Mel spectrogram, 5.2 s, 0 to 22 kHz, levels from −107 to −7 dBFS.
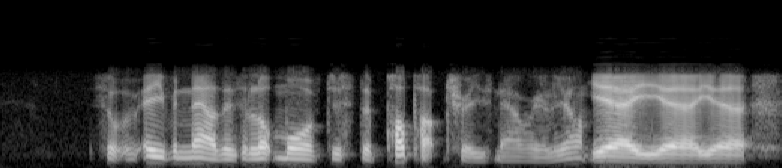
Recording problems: phone-call audio; nothing above 3.5 kHz

